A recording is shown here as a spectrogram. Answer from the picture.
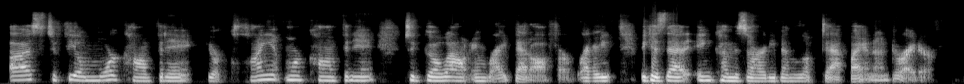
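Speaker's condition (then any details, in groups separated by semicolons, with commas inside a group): No condition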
